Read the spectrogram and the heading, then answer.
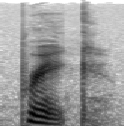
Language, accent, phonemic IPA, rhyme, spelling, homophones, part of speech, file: English, US, /bɹeɪk/, -eɪk, brake, break, noun / verb, En-us-brake.ogg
